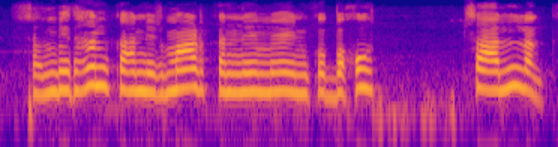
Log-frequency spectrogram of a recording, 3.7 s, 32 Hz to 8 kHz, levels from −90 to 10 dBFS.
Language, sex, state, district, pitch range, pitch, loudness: Hindi, male, Uttar Pradesh, Varanasi, 255-290 Hz, 265 Hz, -15 LUFS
